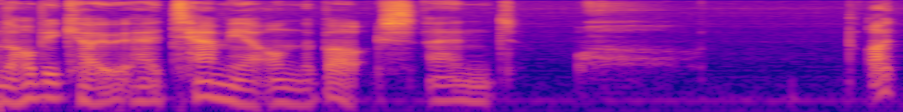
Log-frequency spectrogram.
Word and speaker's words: Tamiya: know who you know who Tamiya or Tamiya, how it's supposed to be pronounced, Tamiya, you know who they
